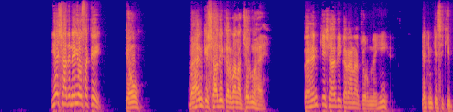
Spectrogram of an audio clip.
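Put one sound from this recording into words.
A man speaks loudly and forcefully, close by.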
